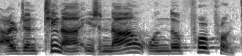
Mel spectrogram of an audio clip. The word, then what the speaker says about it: Argentina: 자, 티나의 강세가 있어요. 자, Argentina is now on the forefront.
